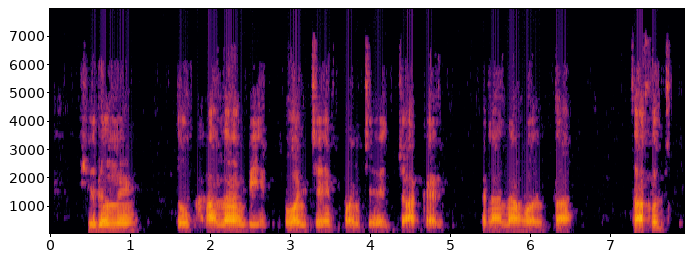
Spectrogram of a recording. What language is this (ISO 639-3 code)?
urd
